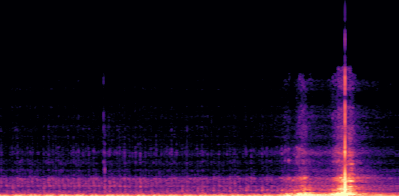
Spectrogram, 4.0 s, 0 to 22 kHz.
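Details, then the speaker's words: 1980 Honda CBX 1000 six with Wiseco 1150cc big bore, ported head, '79 cams and carbs, Dynajet stage 3, 6-into-1 pipe: settled ~500 rpm idle after carb sync, jetting and valve adjustment, then a crisp rev that drops back cleanly. "he does scream when you wrap it up"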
